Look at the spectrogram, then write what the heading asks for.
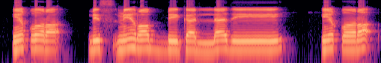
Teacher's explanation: را کے آگے حمزہ ہے، اس وجہ سے یہاں پر جھٹکا دے کے پڑھنا ہے، اور اسے حمزہ کہیں گے، الف نہیں کہیں گے۔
